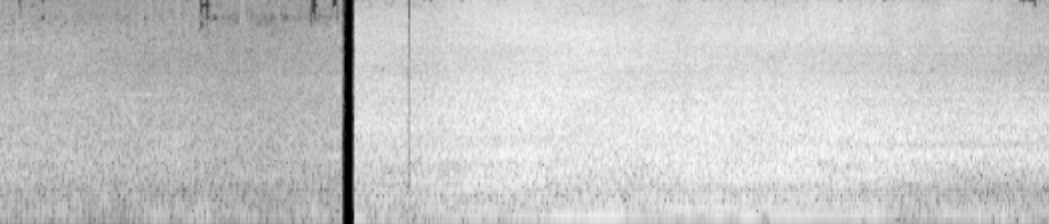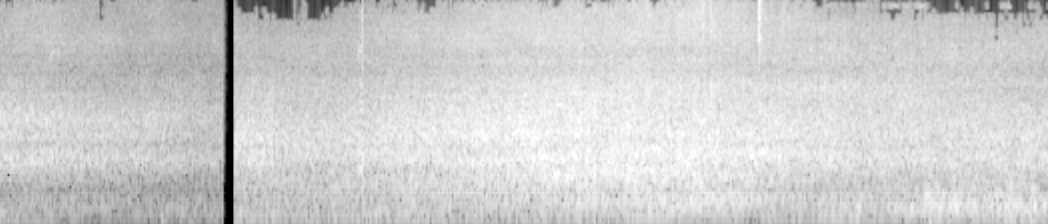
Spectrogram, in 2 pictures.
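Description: Road traffic: cars driving past, with engine hum and tyre noise swelling and fading as they go by. The sound breaks off abruptly twice, about three and a half and thirteen seconds in.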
